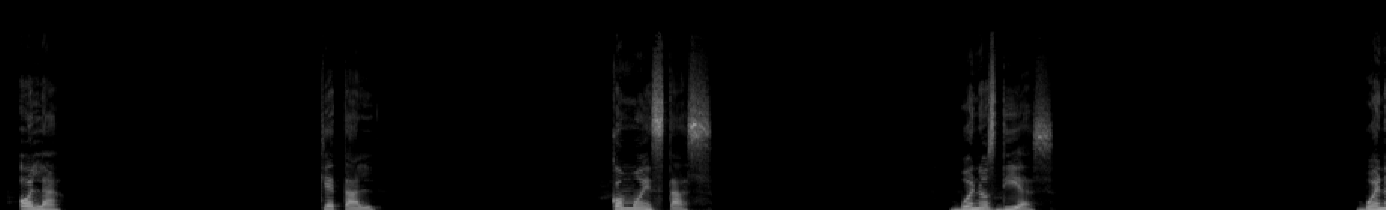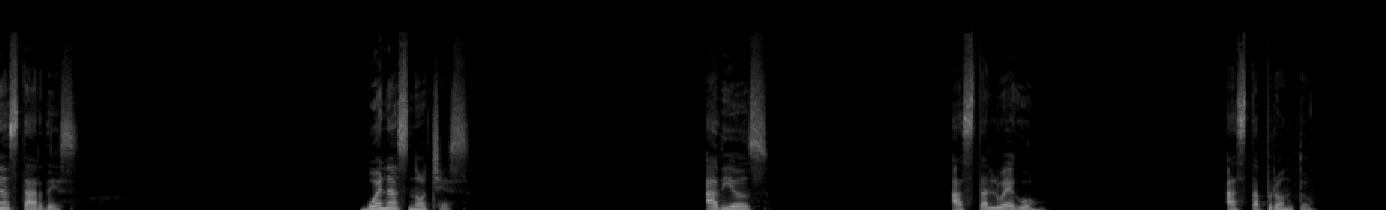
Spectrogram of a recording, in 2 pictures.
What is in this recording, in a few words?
greetings, Spanish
